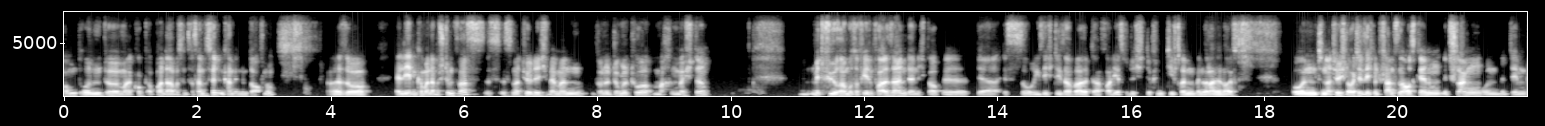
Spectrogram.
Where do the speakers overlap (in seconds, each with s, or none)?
none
